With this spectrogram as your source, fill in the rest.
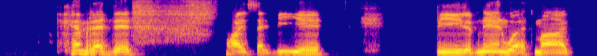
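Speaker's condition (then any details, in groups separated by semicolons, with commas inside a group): Stuttering; present since at least teenage years; stutter noticeable, joking about it helps listeners understand why speech sounds that way; prolonged sounds, blocks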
